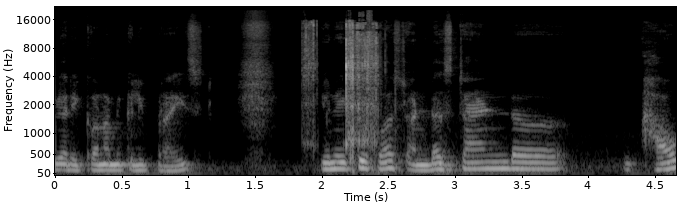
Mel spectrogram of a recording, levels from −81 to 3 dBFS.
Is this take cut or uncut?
cut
